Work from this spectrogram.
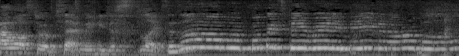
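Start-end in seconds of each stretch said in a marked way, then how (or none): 1.8-4.5 very high-pitched pet dog voice. Speaker retells how someone voices the dog to upset her, in Ruby's voice. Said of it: "He says it in her voice though".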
